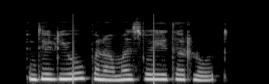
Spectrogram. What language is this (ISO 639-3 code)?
pus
